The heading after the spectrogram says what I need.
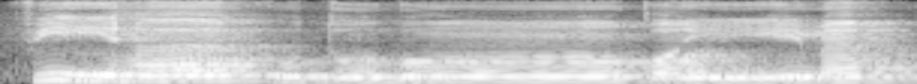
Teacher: فی آئے مدہ ہے، ہا الف مدہ ہے، 2 حرکات لمبا کریں گے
